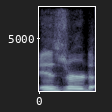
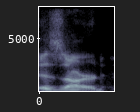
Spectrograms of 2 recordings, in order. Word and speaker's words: Izzard: I say it well some people pronounce it Izard others pronounce it Izzard I've heard it both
